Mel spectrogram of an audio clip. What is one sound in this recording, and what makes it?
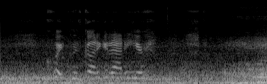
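A young woman calls out urgently.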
